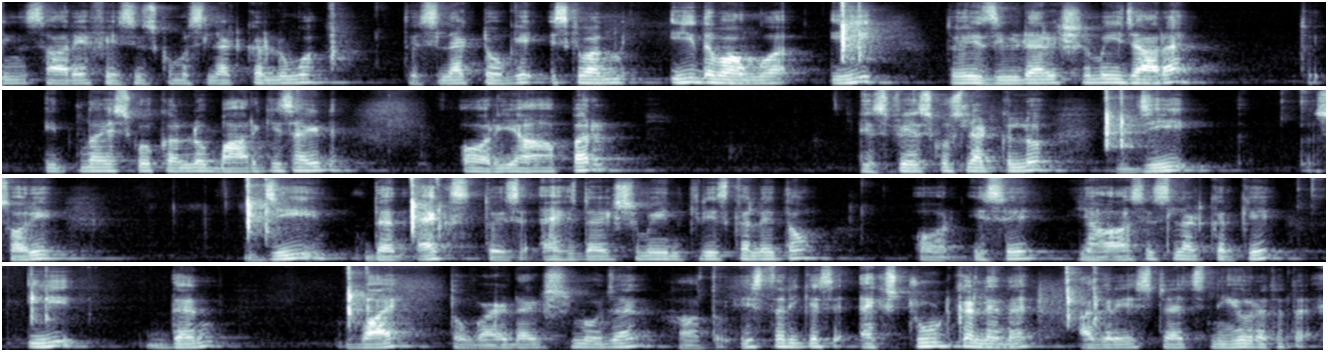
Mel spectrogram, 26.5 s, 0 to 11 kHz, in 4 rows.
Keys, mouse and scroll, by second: 1.9 middle click, 4.2 e, 8.1 click, 8.6-9.6 middle drag, 11.1 click, 12.2 e, 13.1 click, 14.5 g, 15.3 x, 16.9 click, 17.2 scroll down 1, 17.6 middle click, 19.7 click, 19.8 scroll up 3, 20.1 e, 21.6 y, 23.4 click, 24.7 click, 25.2 Tab, 25.8-26.2 scroll down 2, 26.3-26.4 middle drag.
